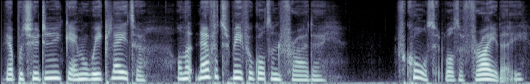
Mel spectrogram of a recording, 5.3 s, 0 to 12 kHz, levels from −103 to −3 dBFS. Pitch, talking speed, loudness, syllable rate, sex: 210 Hz, 215 wpm, -18 LUFS, 7.0 syllables/s, female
